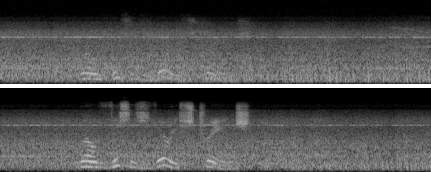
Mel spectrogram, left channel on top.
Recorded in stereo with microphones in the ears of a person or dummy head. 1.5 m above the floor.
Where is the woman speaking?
70° right (ahead or behind), 0.8 m.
